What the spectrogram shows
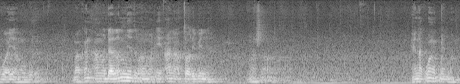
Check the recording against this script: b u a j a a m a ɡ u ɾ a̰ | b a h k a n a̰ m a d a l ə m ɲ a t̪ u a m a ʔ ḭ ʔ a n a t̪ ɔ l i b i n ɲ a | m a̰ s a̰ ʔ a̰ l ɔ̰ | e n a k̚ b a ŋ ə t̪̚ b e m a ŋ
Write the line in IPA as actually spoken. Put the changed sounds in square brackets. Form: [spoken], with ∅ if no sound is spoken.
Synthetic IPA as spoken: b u a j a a m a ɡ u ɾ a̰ | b a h k a n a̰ m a d a l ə m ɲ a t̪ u a m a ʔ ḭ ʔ a n a t̪ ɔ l i b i n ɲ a | m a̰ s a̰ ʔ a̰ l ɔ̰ | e n a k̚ b a ŋ ə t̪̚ [m] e m a ŋ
